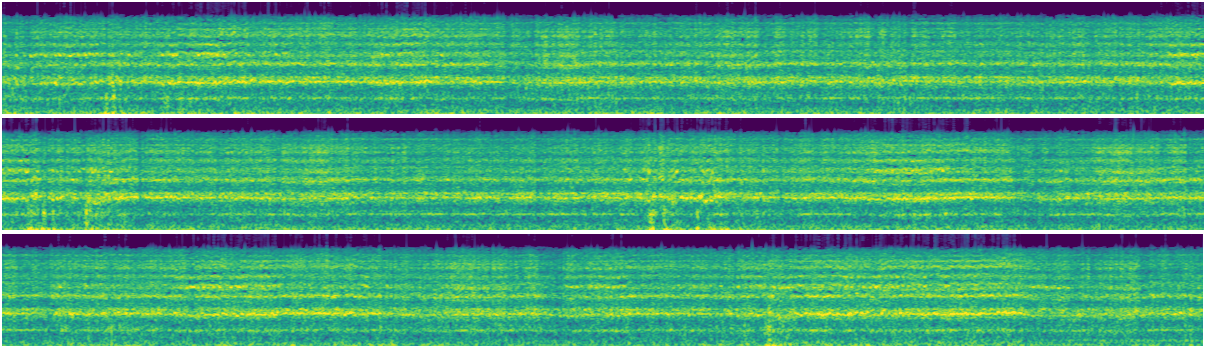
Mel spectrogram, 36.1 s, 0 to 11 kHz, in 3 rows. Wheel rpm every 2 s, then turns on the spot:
220, 230, 220, 230, 230, 230, 230, 230, 230, 230, 230, 220, 230, 230, 220, 220, 210, 220.
none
